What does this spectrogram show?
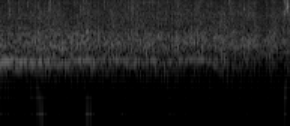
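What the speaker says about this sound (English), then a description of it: "join me in just giving great kudos and applause" Audience applause for two collegiate athletes at a Stand With Women event in Pennsylvania, a steady wash of clapping from a crowd that holds even throughout, with no voices on top.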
